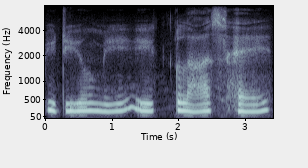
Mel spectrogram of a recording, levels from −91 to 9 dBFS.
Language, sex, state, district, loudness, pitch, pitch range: Hindi, female, Bihar, Patna, -16 LUFS, 200 Hz, 195-210 Hz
